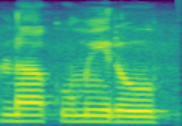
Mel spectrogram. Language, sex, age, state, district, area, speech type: Telugu, male, 60+, Andhra Pradesh, Krishna, urban, spontaneous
